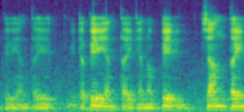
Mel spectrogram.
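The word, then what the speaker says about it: perjantai: ফ্রাইডেকে বলে পেরিয়ান্তাই। এটার জের উচ্চারণটা ইয়ের মতো। যারা প্রনাউন্সিয়েশনের জন্য আমার আরেকটা ভিডিও আছে, সো ওইটা দেখলে প্রনাউন্সিয়েশনগুলো ক্লিয়ার হয়ে যাবে যে পেরিয়ান্তাই, এটা পেরিয়ান্তাই কেন, জানতাই না কেন।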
